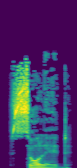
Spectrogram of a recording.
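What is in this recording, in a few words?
"solid", British English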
